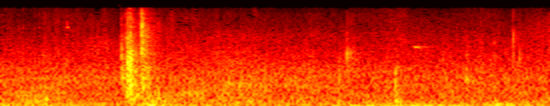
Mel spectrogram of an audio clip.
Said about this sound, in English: I put the key in the door and opened it.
